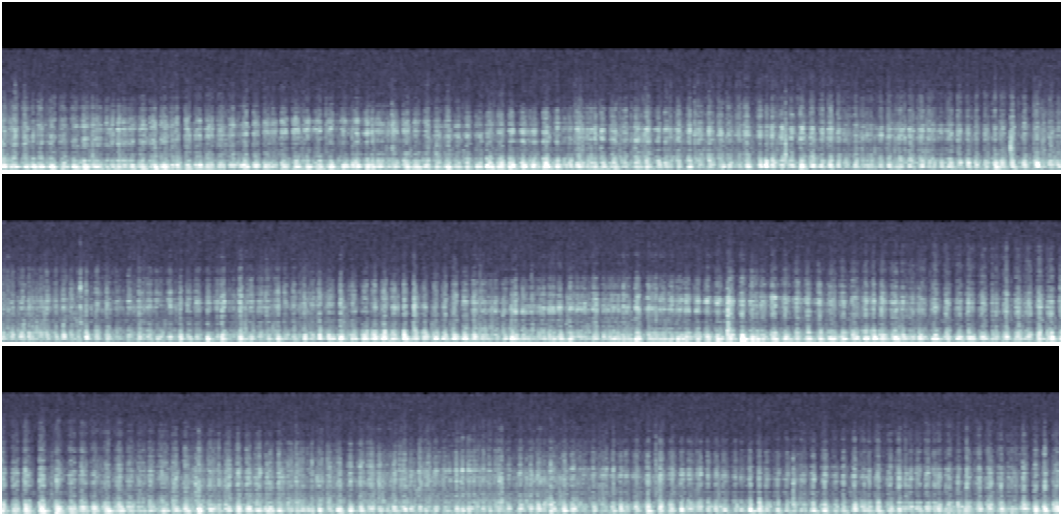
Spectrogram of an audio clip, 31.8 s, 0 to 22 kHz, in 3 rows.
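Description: Mechanical sand-drawing machine running steadily: its drive and gear train (a 36-tooth pinion turning a 74-tooth magnet gear inside a 150-tooth ring gear) give an even, continuous whir with a fast fine rattle, while a magnet-pulled steel ball rolls through the sand.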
